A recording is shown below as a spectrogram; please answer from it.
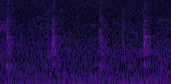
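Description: Quiet shop room tone: a steady low hum with a few faint, light ticks spaced through it, as a dial test indicator is worked over a gauge pin in a steel V-block.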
